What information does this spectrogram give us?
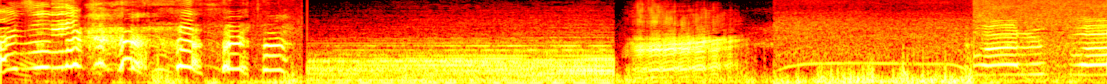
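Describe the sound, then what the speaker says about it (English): A sheep bleats nearby in the Lake District countryside in a few wavering calls, alongside excited voices and a steady hum of background noise. "Whoa! What's that? Sheep. A sheep!"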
